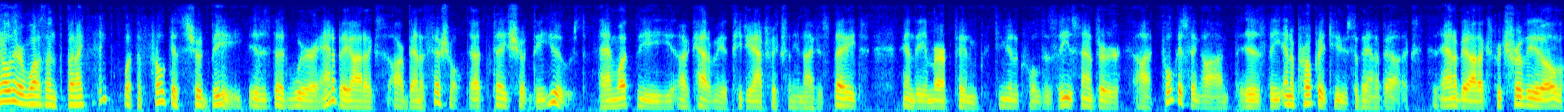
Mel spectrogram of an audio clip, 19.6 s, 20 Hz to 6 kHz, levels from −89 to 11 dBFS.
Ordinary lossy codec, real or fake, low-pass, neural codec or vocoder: Opus, 24 kbps; fake; 5.4 kHz; codec, 16 kHz in and 24 kHz out, 0.8 kbps, FocalCodec, streaming, 65536 codes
